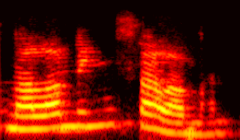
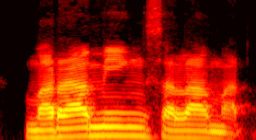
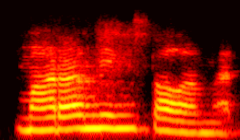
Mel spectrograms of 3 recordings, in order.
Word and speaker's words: Maraming salamat: Salamat malaming salamat. No, it's pronounced as this. Maraming salamat. Maraming salamat.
